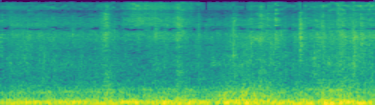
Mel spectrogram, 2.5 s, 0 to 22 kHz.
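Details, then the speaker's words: Mercury Cougar V8 running badly, shaking with a lumpy, uneven rumble and firing on only a couple of cylinders; it dislikes wide-open throttle and the carburetor needs a rebuild, cause otherwise unconfirmed. "Oh, she real happy. She's running on just a couple cylinders. This is where the term tune-up came from."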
